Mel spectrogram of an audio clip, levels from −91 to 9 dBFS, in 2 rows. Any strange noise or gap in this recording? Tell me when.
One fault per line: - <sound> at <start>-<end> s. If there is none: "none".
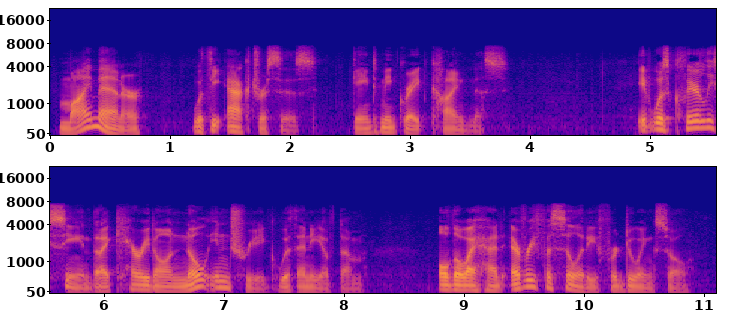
none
